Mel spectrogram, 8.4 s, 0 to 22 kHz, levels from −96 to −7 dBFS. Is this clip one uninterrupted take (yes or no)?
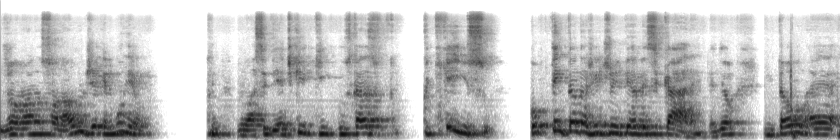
yes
